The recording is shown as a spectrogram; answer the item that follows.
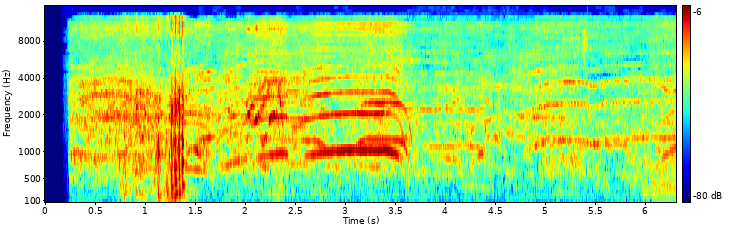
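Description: Rock concert crowd before a song, many voices screaming and whistling in rising-and-falling cries, with a loud thump about a second in.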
